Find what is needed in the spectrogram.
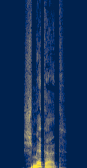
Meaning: inflection of schmettern: 1. third-person singular present 2. second-person plural present 3. plural imperative
- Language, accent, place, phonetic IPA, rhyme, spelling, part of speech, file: German, Germany, Berlin, [ˈʃmɛtɐt], -ɛtɐt, schmettert, verb, De-schmettert.ogg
